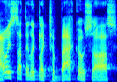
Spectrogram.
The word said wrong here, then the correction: Tabasco: How do you say it? – Tabasco? – Tabasco sauce mixed with beef gravy.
